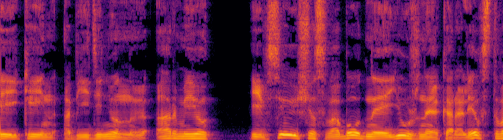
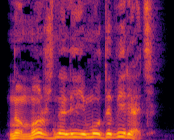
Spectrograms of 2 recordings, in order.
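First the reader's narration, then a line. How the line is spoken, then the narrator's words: Alarmed exclamation. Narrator (Russian): воскликнул, узнав об этом, полковник Алайн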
